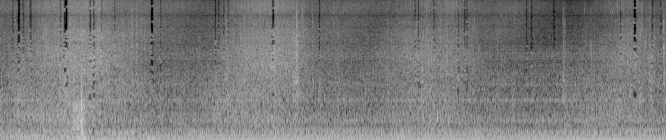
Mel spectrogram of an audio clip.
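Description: A sailing yacht's inboard engine running steadily while motoring, with water rushing along the hull and one brief louder splash about a second in.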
